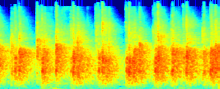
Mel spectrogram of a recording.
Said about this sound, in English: Don't make me. No. Stop clapping.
